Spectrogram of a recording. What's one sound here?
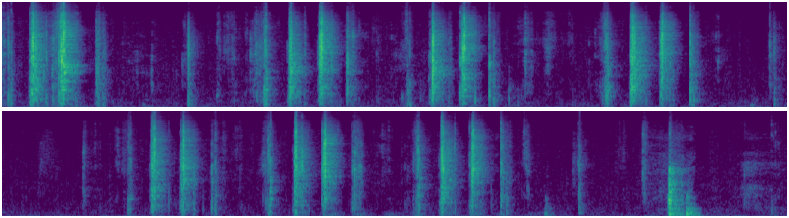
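Playing cards are shuffled in short, quick bursts.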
